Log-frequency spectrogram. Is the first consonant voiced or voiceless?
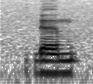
voiced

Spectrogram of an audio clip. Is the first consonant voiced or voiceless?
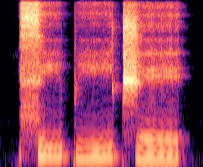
voiceless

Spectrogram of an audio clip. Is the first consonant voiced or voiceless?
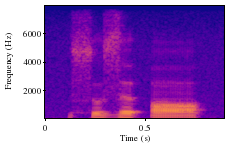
voiceless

